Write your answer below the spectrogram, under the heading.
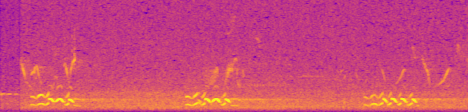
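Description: A Common Loon gives three quavering, laugh-like tremolo bursts, each about half a second long, spaced roughly two seconds apart in a quiet setting.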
